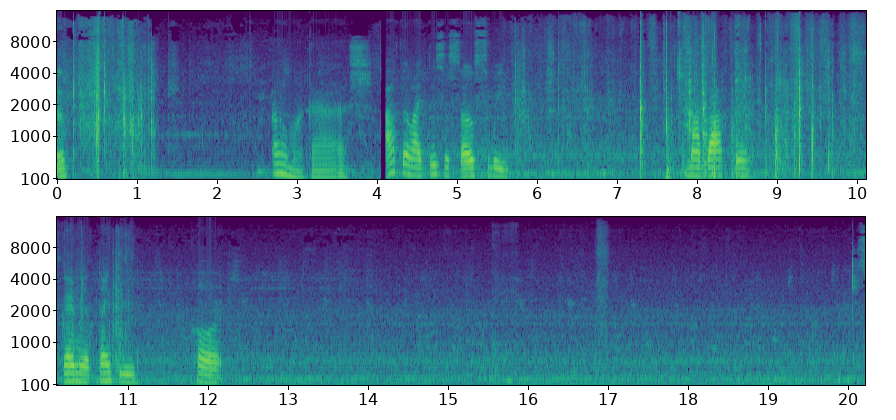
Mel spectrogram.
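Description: Paper rustles and crinkles as pages are turned and handled.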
